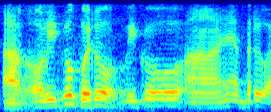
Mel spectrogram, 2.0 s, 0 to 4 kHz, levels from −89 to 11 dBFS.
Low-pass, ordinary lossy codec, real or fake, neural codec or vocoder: 3.6 kHz; none; fake; codec, 16 kHz in and 24 kHz out, 1.1 kbps, FireRedTTS-2 codec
